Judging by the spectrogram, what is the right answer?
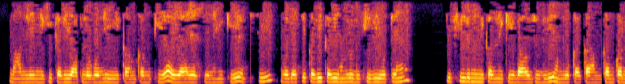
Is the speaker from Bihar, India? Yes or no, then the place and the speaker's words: yes; Bihar, India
